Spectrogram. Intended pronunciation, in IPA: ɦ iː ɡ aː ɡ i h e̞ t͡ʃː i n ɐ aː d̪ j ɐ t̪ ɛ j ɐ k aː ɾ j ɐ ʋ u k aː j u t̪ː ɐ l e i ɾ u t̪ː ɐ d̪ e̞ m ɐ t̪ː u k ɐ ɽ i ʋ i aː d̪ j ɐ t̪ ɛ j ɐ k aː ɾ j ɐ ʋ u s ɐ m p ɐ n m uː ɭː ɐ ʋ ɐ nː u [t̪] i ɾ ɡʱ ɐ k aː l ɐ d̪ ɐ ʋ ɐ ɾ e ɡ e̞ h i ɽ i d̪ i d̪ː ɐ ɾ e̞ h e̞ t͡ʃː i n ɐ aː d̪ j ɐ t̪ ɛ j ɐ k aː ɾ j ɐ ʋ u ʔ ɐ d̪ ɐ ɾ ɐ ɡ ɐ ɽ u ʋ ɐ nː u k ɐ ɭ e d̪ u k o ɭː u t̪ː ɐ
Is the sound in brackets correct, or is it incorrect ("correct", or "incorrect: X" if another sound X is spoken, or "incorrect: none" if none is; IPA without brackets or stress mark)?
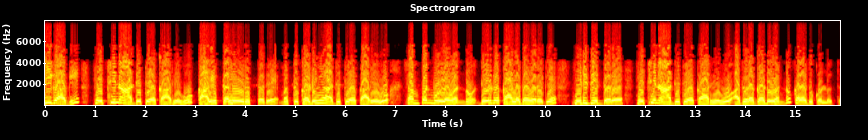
incorrect: d̪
